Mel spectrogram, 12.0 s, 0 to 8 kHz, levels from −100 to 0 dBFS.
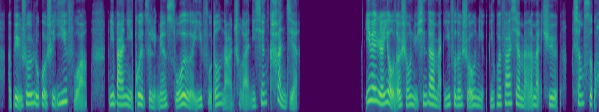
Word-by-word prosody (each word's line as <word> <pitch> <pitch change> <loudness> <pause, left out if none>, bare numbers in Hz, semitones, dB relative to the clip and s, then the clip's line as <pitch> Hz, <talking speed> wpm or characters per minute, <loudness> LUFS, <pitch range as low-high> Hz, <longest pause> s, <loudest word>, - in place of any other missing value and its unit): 呃， - - -4
比 400 - +4
如 380 - -4
说 245 -2 +2
如 245 -4 0
果 - - 0
是 210 - -2
衣 260 +7 +1
服 300 - -6
啊， - - -3 0.4
你 235 +2 0
把 215 -1 +5
你 215 -4 -2
柜 230 -4 +3
子 180 - -7
里 155 - -5
面 175 +2 -3
所 205 -1 +1
有 235 - +6
的 - - -3
衣 190 +2 -4
服 - - -9
都 220 +4 -3
拿 - - -5
出 - - -7
来， - - -4
你 175 - -8
先 255 +8 -2
看 - - +1
见。 - - -4 1.3
因 320 - +5
为 330 -1 +8
人 235 -2 +7
有 275 - +5
的 185 - +2
时 200 - 0
候 215 - 0
女 210 - -4
性 235 -1 0
在 230 -3 +5
买 180 - -2
衣 210 - -4
服 225 -1 -3
的 200 -1 -1
时 - - -3
候， 205 - 0
你 190 -4 -6
你 180 - -5
会 220 +3 -3
发 245 +2 +2
现 230 -4 +1
买 185 - -4
来 - - -3
买 200 -1 -2
去， 205 +2 -1 0.3
相 235 -1 -1
似 225 -3 0
款。 - - -10
220 Hz, 290 characters per minute, -27 LUFS, 200-245 Hz, 1.3 s, 为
